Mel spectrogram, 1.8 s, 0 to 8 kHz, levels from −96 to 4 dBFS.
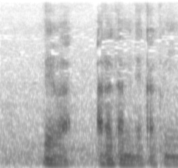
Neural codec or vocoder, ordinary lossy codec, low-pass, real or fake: none; none; none; real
